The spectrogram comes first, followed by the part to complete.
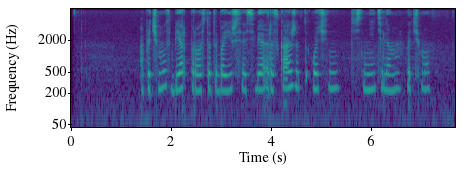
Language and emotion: Russian, neutral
